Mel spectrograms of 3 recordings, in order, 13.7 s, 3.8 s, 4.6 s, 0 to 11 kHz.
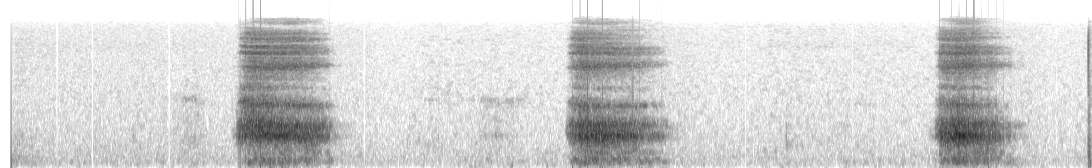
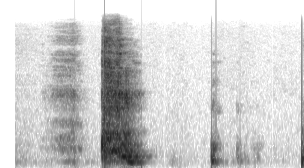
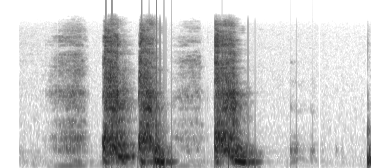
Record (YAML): exhalation_length: 13.7 s
exhalation_amplitude: 16941
exhalation_signal_mean_std_ratio: 0.38
cough_length: 3.8 s
cough_amplitude: 29562
cough_signal_mean_std_ratio: 0.33
three_cough_length: 4.6 s
three_cough_amplitude: 32768
three_cough_signal_mean_std_ratio: 0.47
survey_phase: beta (2021-08-13 to 2022-03-07)
age: 45-64
gender: Male
wearing_mask: 'No'
symptom_none: true
smoker_status: Ex-smoker
respiratory_condition_asthma: false
respiratory_condition_other: false
recruitment_source: REACT
submission_delay: 0 days
covid_test_result: Negative
covid_test_method: RT-qPCR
